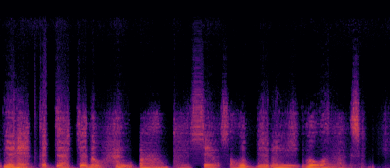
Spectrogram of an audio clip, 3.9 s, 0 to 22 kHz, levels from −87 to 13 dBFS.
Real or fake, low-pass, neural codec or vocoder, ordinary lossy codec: fake; 19.8 kHz; codec, 44.1 kHz, 0.9 kbps, DAC; none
